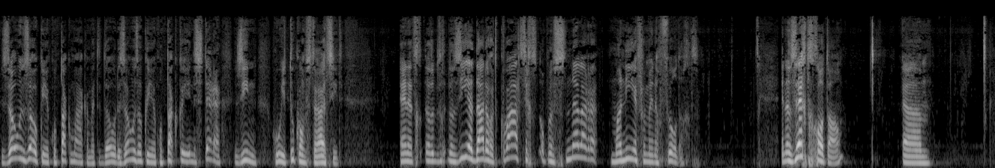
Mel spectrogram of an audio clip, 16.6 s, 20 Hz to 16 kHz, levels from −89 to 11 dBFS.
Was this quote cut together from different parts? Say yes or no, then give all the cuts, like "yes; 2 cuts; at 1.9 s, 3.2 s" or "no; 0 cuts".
no; 0 cuts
